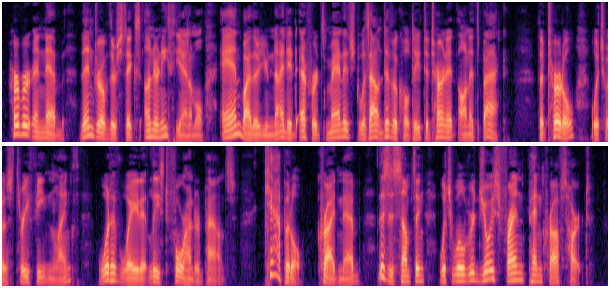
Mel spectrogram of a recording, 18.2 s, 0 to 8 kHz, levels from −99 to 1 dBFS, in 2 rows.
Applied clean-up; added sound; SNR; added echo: none; none; none; none.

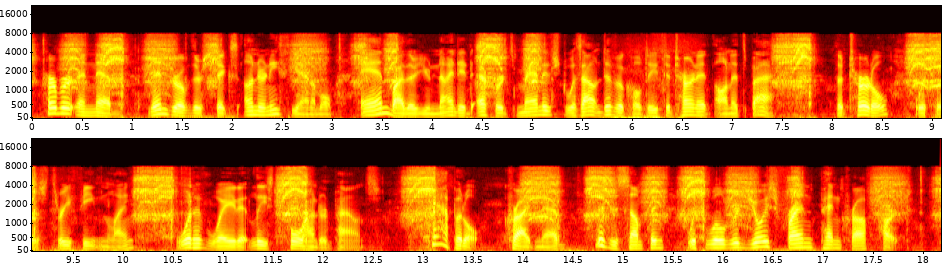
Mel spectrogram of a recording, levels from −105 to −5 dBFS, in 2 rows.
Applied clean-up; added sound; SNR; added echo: none; Camera; 5 dB; none.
